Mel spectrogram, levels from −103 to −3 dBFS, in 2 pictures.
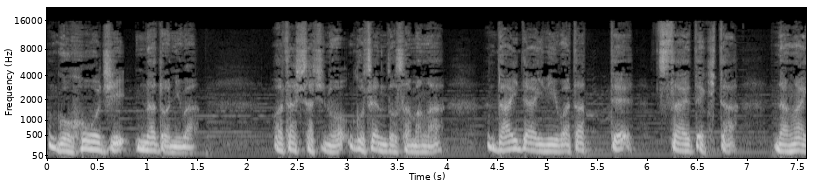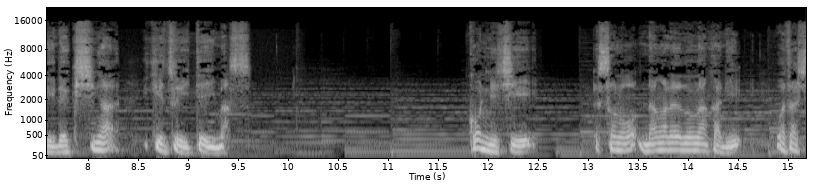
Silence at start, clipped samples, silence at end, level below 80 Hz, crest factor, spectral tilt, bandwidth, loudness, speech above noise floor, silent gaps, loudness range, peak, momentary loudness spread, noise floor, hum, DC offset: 0 s; under 0.1%; 0 s; -62 dBFS; 16 dB; -5.5 dB/octave; 16 kHz; -30 LUFS; 28 dB; none; 5 LU; -14 dBFS; 9 LU; -56 dBFS; none; under 0.1%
